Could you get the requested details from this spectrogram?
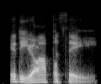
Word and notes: idiopathy: American English

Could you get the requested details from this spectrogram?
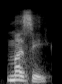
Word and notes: muzzy: Indian

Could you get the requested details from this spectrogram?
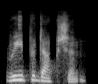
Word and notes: Reproduction: Indian

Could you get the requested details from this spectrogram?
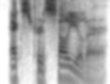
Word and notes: extracellular: American English

